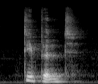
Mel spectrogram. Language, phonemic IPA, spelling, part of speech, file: Dutch, /ˈtɛɪ̯.pənt/, typend, verb, Nl-typend.ogg
- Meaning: present participle of typen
